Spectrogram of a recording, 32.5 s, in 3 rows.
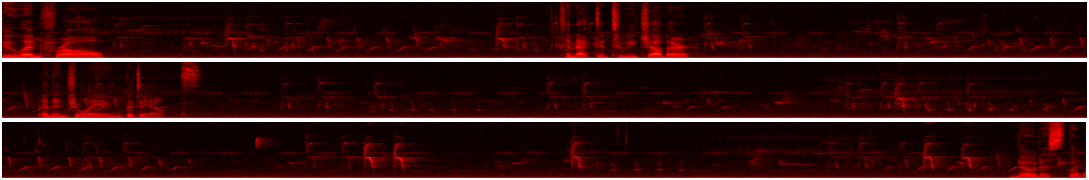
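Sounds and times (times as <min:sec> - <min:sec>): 
speech: 0:00.0 - 0:01.2, 0:05.6 - 0:07.0, 0:11.2 - 0:12.6, 0:31.8 - 0:32.5
birds calling: 0:00.0 - 0:32.5.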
